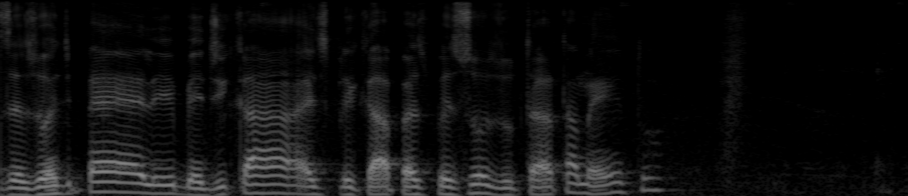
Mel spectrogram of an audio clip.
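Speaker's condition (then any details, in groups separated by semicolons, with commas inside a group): Amyotrophic lateral sclerosis; onset with cramps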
